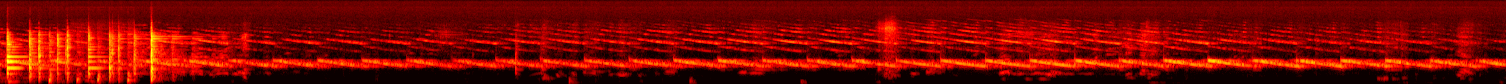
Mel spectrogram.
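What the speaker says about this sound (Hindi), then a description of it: "ये एम्बुलेंस" Ambulance siren wailing in a steady repeating two-tone pattern on a crowded street in Ayodhya, loud and continuous after a brief burst of clatter at the start, with no talk over it.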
